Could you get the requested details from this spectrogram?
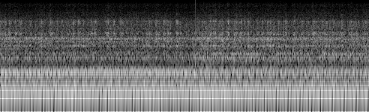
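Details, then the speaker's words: Subaru Legacy GT just after engine reinstall, first start: steady idle with light thrumming and faint whine dropping out partway; owner suspects loose AC belt, needs tightening. "i'm pretty sure this ac belt is loose and that's what's making that noise i need to tighten that up"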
